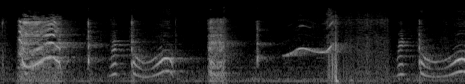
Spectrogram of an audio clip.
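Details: Indian ringneck green parrot mixing speech-like wavering phrases with a smooth rising whistle and sharp clicks, against a low background hum.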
